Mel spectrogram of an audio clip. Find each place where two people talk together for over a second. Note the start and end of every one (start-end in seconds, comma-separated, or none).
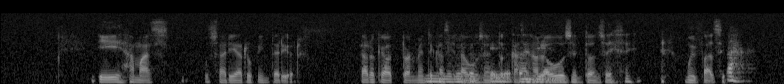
4.2-5.6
